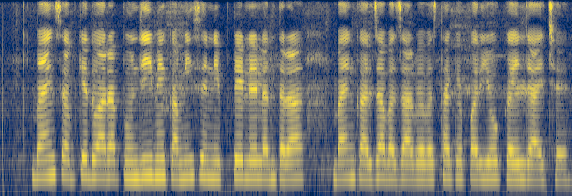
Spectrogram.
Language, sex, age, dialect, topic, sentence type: Magahi, female, 51-55, Western, banking, statement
